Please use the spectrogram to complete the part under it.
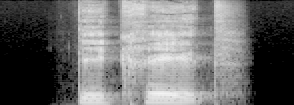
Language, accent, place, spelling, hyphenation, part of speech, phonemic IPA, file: German, Germany, Berlin, Dekret, De‧kret, noun, /deˈkʁeːt/, De-Dekret.ogg
- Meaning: decree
